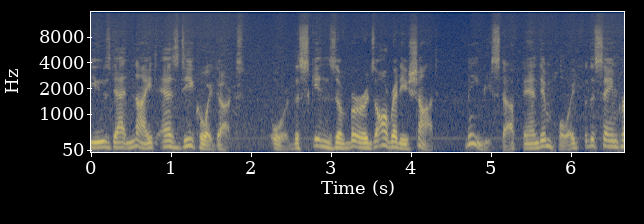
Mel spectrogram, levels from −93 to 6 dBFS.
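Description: The noise suppressor mistook part of the speech for noise at 2.45 to 2.55 s, cutting this short speech clip by up to about 9 dB, so roughly a tenth of a second sounds swallowed and faint. The background room noise sits about 20 dB below the speech.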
